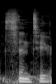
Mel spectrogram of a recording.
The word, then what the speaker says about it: Centier: Centier. Centier is how it's pronounced.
